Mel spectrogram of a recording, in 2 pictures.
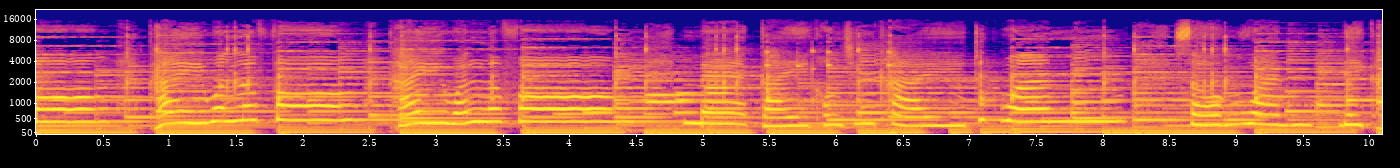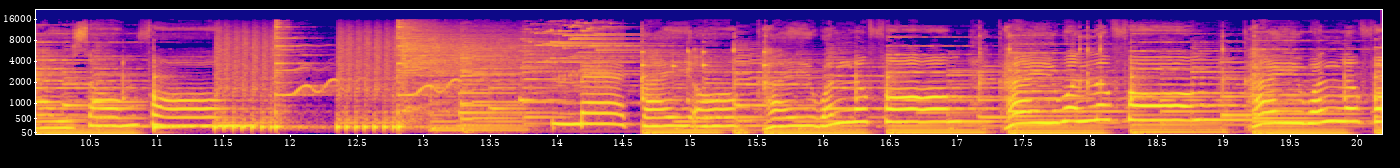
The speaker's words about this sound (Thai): น้องๆค่ะไปฟังเพลงก่อน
